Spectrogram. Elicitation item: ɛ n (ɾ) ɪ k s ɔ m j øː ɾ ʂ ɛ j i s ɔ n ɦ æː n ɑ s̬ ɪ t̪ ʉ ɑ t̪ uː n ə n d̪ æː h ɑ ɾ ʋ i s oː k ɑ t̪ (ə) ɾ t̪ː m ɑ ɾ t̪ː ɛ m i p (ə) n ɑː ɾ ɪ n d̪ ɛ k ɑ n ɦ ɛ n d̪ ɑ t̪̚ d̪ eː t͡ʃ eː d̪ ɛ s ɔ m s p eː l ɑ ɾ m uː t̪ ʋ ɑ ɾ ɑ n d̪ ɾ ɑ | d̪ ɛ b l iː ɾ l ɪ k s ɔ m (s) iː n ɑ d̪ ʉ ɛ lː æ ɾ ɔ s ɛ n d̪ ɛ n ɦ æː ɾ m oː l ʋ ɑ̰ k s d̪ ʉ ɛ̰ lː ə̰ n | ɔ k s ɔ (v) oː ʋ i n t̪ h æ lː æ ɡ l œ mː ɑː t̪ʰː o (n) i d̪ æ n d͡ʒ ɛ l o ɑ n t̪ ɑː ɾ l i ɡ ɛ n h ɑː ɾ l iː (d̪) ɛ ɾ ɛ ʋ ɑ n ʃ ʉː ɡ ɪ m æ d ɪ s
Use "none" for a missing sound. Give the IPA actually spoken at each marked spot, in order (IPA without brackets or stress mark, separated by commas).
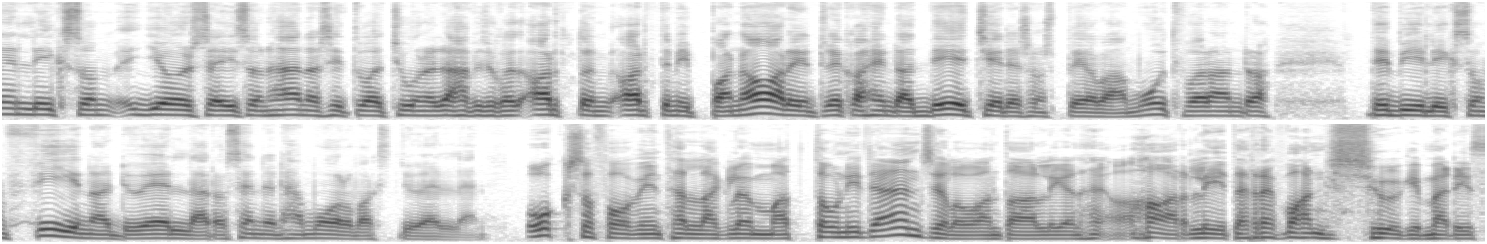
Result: l, ɑ, ɑ, f, f, n, t̪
